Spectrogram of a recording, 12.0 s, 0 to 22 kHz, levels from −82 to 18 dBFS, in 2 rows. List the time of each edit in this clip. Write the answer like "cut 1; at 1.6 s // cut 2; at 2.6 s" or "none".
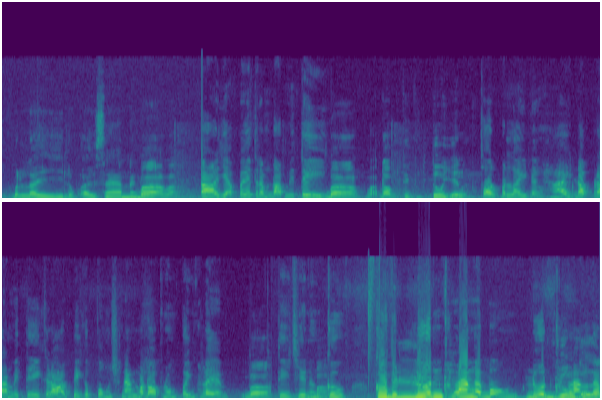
cut 1; at 1.9 s // cut 2; at 4.7 s // cut 3; at 8.8 s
